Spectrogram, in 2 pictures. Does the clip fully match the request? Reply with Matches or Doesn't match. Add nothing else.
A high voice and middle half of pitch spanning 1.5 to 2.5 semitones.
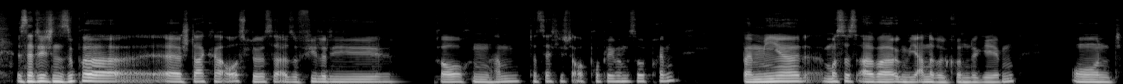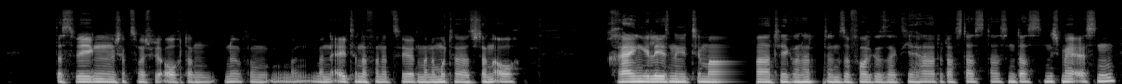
Doesn't match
